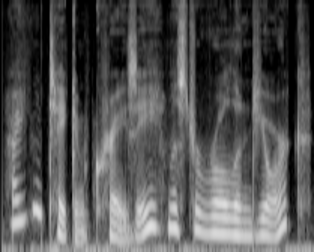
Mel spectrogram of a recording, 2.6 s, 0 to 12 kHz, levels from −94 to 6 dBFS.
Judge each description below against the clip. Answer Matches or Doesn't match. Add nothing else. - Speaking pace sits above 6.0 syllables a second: Doesn't match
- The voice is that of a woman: Matches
